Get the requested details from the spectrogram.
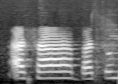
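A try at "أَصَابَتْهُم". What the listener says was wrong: स्वाद को पुर पढ़े। असाबतहुम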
